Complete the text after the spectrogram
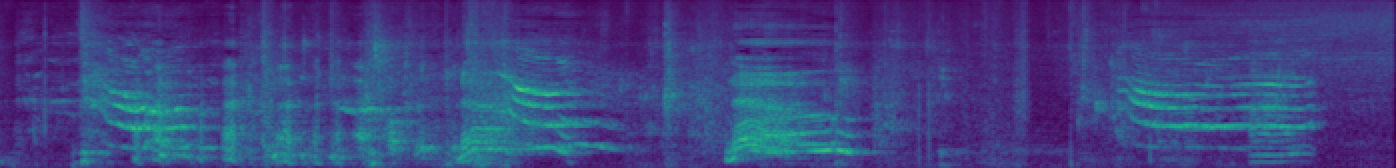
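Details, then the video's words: Domestic cat giving a string of loud, harmonic meows, several sweeping downward and one strained and rising, spaced a second or two apart, while a person talks nearby indoors. "Crazy Weird Cat Noises"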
